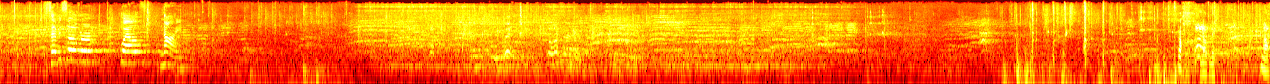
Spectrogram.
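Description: Loud shouts near the start, then a spread of overlapping voices in a badminton arena. About twenty seconds in a fast rally starts, with quick racket strikes on the shuttlecock and shoe squeaks and footfalls on the court.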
